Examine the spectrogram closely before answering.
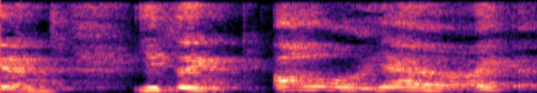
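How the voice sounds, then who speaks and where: A woman in an Aberdonian accent talks in a high voice over noticeable background noise. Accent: Scottish, Aberdonian. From Aberdeen, Scotland. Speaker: retired educator and former foster carer. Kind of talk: interview answer.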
